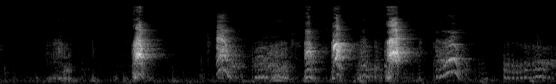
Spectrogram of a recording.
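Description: Six-week-old Shih Tzu puppies barking: about six short, high-pitched yaps, irregularly spaced.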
